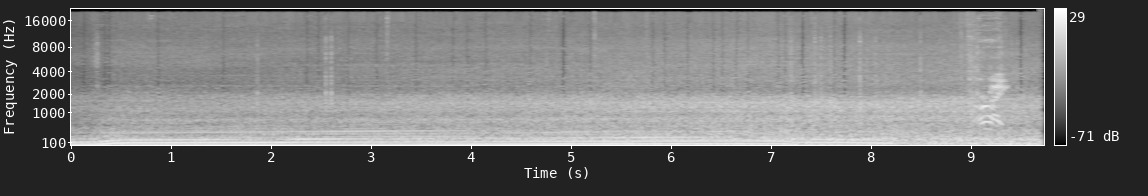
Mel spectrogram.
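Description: An old 360 V8 truck engine with over 210,000 miles, fitted with a throttle body spacer and cold air intake, accelerates hard but short of full throttle, a loud, steady, rising drone that fills the whole stretch.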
